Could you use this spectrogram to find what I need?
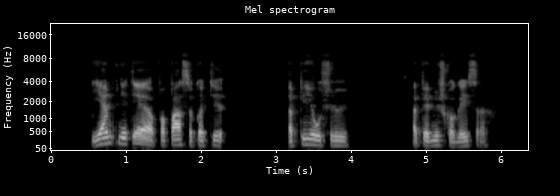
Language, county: Lithuanian, Klaipėda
